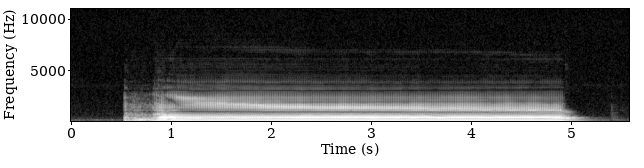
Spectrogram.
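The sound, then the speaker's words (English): A didgeridoo played with the right side of the lips set inside the mouthpiece gives one steady, loud low drone rich in overtones. An upper resonance slides downward as the note settles, and the tone holds for about four seconds before fading out. “if I put the right side of my face, because I'm right-handed, inside the didgeridoo, the right side of my lips, then you'll hear more like sound, and it will sound like this.”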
